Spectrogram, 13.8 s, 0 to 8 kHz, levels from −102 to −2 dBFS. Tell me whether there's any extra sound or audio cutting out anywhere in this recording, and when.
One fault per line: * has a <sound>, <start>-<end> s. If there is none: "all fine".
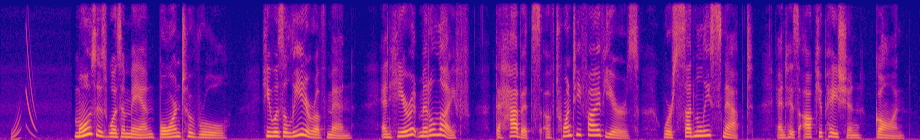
* has a chirp, 0.2-0.6 s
